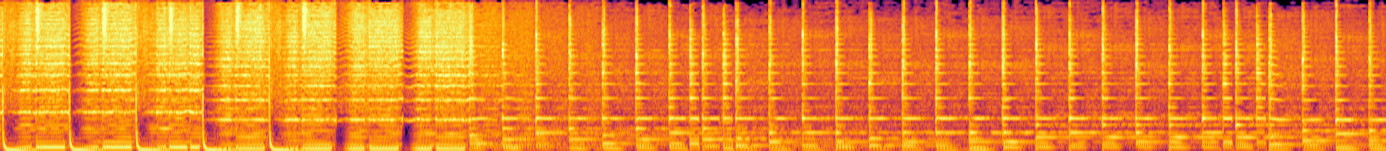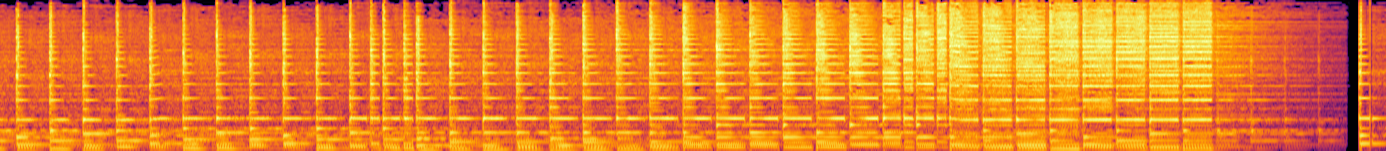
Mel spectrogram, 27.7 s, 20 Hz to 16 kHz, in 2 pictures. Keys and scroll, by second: 12.2 ctrl+-, 13.0 ctrl+=, 23.9 ctrl+-, 27.3 ctrl+z.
